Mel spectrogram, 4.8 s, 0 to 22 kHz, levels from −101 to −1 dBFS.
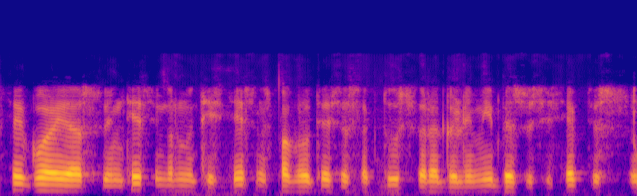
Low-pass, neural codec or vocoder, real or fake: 7.2 kHz; codec, 16 kHz, 4 kbps, X-Codec, WavLM features, trained on Multilingual LibriSpeech; fake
